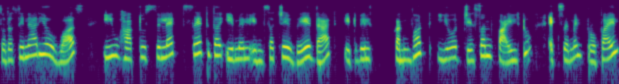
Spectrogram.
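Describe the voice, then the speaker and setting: An unremarkable speaking voice moves at a fairly slow pace. The intonation is lively. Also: woman, fairly high pitch for a woman. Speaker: software integration trainer. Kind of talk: tutorial.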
